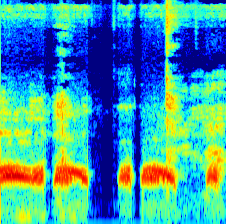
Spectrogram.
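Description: A caged spotted dove coos close and loud in a series of short, rounded hoots with brief pauses between them, heard alone in a quiet setting.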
